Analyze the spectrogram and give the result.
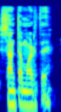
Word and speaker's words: Santa Muerte: Santa Muerte? – Santa Muerte.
